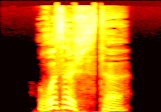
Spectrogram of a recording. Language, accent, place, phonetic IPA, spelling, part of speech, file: German, Germany, Berlin, [ˈʁʊsɪʃstə], russischste, adjective, De-russischste.ogg
- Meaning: inflection of russisch: 1. strong/mixed nominative/accusative feminine singular superlative degree 2. strong nominative/accusative plural superlative degree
